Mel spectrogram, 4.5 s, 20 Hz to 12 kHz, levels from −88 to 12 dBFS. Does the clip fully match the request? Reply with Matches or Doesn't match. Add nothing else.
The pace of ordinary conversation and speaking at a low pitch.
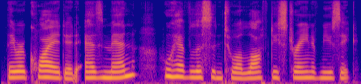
Doesn't match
